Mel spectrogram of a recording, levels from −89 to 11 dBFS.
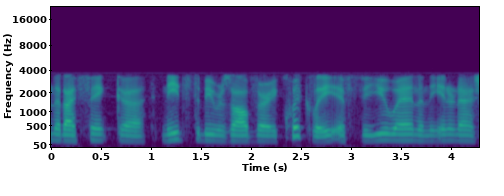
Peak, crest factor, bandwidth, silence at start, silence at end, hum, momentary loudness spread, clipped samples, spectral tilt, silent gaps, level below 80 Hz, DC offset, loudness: -10 dBFS; 22 dB; 4.2 kHz; 0 s; 0 s; none; 5 LU; under 0.1%; -7 dB/octave; none; -86 dBFS; under 0.1%; -32 LUFS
